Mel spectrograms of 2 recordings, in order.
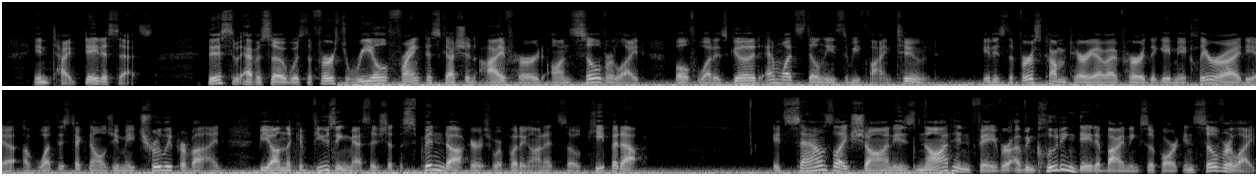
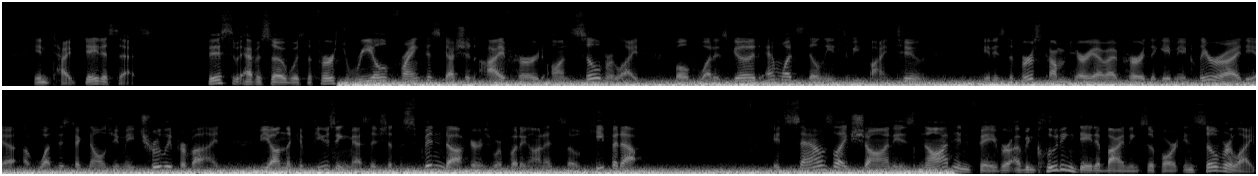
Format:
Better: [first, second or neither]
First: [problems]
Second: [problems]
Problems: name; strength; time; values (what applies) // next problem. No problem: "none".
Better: first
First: low rumble; faint; from 3.5 to 22 s; 25 dB below the speech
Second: low rumble; loud; from 3.5 to 22 s; 2 dB below the speech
